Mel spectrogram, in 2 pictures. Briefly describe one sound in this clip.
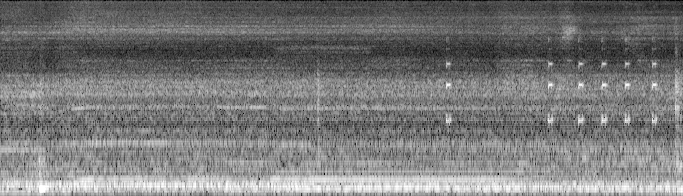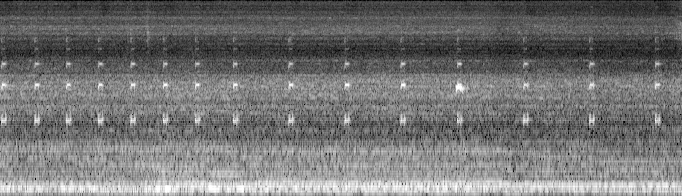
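A crane's engine hums under load.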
